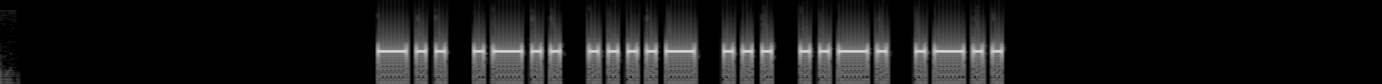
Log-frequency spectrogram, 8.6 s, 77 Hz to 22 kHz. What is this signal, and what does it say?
Morse code, heard as a keyed tone, about 20 wpm, 700 Hz. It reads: DL4SFL
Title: DXCC-100 Call Signs - 6 Characters - 20wpm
